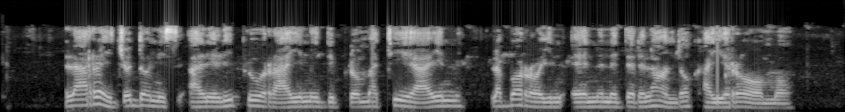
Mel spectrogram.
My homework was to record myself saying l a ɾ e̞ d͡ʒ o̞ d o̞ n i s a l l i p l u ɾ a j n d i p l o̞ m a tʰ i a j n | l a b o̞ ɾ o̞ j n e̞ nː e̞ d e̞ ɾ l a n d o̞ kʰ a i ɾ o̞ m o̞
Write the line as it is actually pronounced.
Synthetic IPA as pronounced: l a ɾ e̞ d͡ʒ o̞ d o̞ n i s a l l i p l u ɾ a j n d i p l o̞ m a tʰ i a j n | l a b o̞ ɾ o̞ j n e̞ nː e̞ d e̞ ɾ l a n d o̞ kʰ a j ɾ o̞ m o̞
